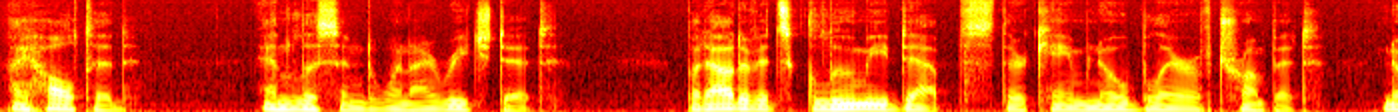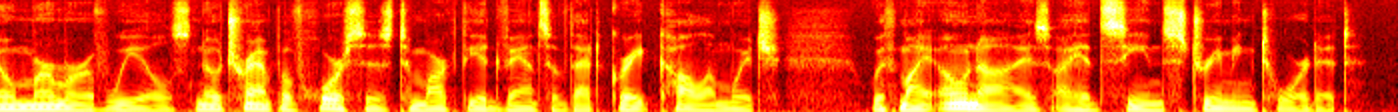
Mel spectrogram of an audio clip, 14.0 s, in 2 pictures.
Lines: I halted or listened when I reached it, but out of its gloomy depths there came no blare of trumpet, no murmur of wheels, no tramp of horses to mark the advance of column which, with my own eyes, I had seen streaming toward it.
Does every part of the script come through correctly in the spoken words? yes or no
no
